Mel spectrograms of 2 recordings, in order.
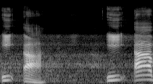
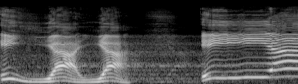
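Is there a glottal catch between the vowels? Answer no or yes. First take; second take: yes; no. First: The vowels are split by a glottal catch. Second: The vowels are joined by a smooth y-glide. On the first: The speaker calls it wrong. "অনেকে ই আ বলে তো হামজা হয়ে যাবে" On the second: The speaker calls it right. "এটা কিন্তু ইয়া"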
